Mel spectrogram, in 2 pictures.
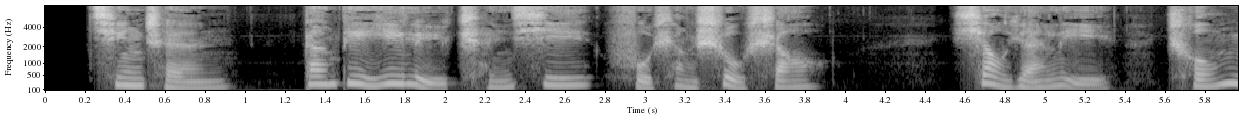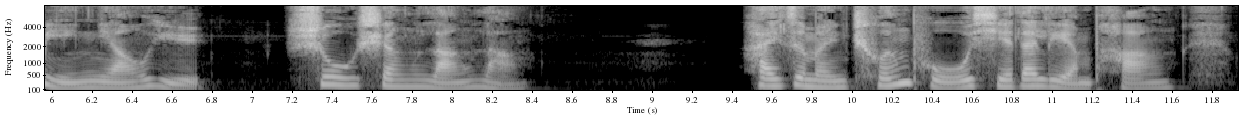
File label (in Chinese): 女 学校 宣传; 贫困支教宣传; 明德麓谷学校贫困支教宣传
